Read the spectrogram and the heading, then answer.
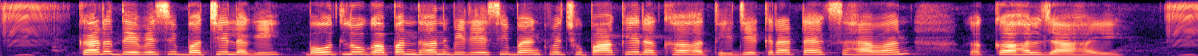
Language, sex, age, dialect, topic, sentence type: Magahi, female, 18-24, Central/Standard, banking, statement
